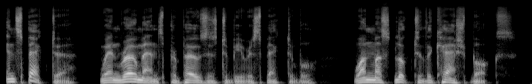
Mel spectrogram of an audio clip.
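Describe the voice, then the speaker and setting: A man voicing a prim, shrewd older woman, genteel and dryly amused, with crisp, precise speech in a storybook reading. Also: deep voice, sing-song, normal speed, dry recording, clean studio sound, full character voice. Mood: confiding, wry.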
